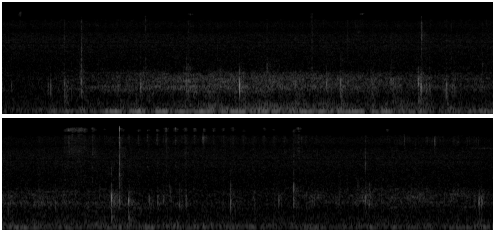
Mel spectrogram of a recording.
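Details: White dwarf mini lop bunny, free range, eating food: rapid crisp crunches and clicks, roughly four per second, scattered and uneven, over a steady low indoor hum.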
